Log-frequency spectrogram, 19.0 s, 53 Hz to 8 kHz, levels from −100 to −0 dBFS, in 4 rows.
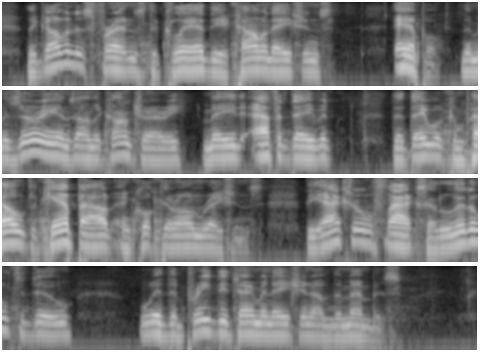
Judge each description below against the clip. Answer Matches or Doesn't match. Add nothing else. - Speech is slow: Matches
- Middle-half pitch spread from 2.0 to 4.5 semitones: Matches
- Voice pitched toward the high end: Doesn't match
